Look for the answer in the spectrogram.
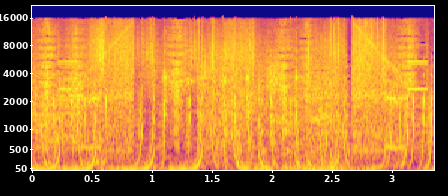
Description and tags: SoMaR BioTeK 96
Travel to the depths of Parallel Worlds to bring you these 100 sounds never heard before...
They will hear sounds of the flight of strange birds if they can be called that, of strangely shaped beings that emitted sounds I do not know where, of echoes coming from, who knows one.
The ship that I take with me is the Sirius Quasimodo Works Station, the fuel to be able to move the ship and transport me is BioTek the Audacity travel recording log Enjoy it; =)
PS: I have to give up the pills they produce a weird effect on me jajajajaja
